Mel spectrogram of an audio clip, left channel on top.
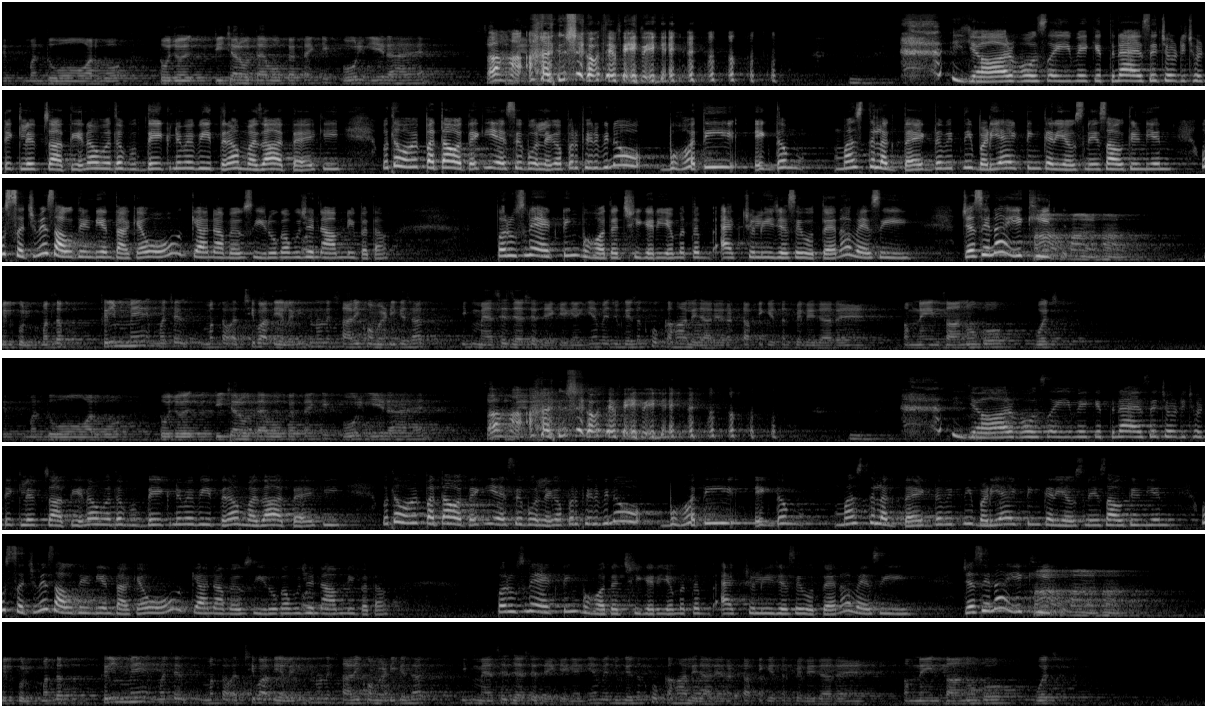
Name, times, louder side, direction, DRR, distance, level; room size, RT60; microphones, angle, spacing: voice 1, 0.0-4.3 4.8-5.5 6.2-6.7 8.1-8.9 9.6-9.7 26.8-27.2 34.3-35.3 36.1-44.7 45.1-46.1 46.4-46.7, left 2 dB, 25° left, 3 dB, 1.9 m, -42 dB
voice 2, 4.9-6.5 6.9-7.1 9.0-20.0 20.4-27.9 29.0-33.1 33.4-34.5, left 5 dB, 70° left, 18 dB, 0.6 m, -29 dB
28.0 x 26.0 x 5.8 m, 2.3 s
head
